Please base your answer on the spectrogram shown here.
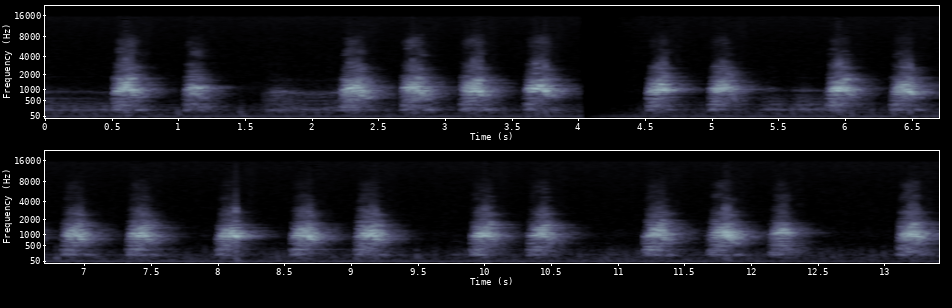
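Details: Yorkshire Toy Terrier begging its owner out of hunger: persistent sharp yapping, roughly two barks each second, continuing almost without break, occasional doubled yaps.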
